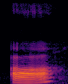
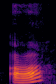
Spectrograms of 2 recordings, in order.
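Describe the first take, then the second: First: The pitch falls from high to low. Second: The pitch rises from middle to high. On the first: "the fourth tone, which is the falling tone" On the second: "We use the rising tone"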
